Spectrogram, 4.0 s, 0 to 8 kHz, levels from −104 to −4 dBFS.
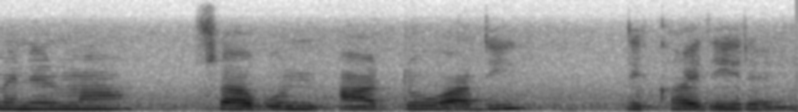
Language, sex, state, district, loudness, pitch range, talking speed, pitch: Hindi, female, Chhattisgarh, Bilaspur, -17 LUFS, 220-240 Hz, 120 wpm, 230 Hz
